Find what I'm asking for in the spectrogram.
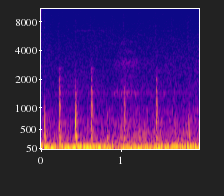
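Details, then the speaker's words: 2014/2015 Chevrolet Aveo 1.6 16v lower control arm: quick sharp knocks as the worn riveted ball joint is rocked up and down by hand, showing visible play; control arm replaced. "But this ball joint is finished because when I move it, if you look very carefully, you can see if I'm moving it up and down, you can actually see the play there. Can you see that? Okay, and you hear the knocking as"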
